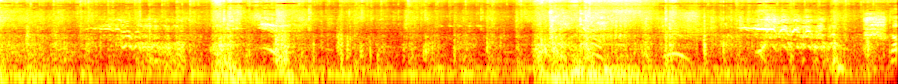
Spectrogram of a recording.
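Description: A horse whinnies several times in Assassin's Creed Valhalla over clip-clopping hooves and dull thuds, with game-like background noise and some voices mixed in.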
